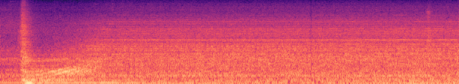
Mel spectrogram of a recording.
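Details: Trackless snow blower: a rough, uneven drone, with an irregular rattle underneath, as it spins. The auger drive involute coupling's splines are stripped.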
